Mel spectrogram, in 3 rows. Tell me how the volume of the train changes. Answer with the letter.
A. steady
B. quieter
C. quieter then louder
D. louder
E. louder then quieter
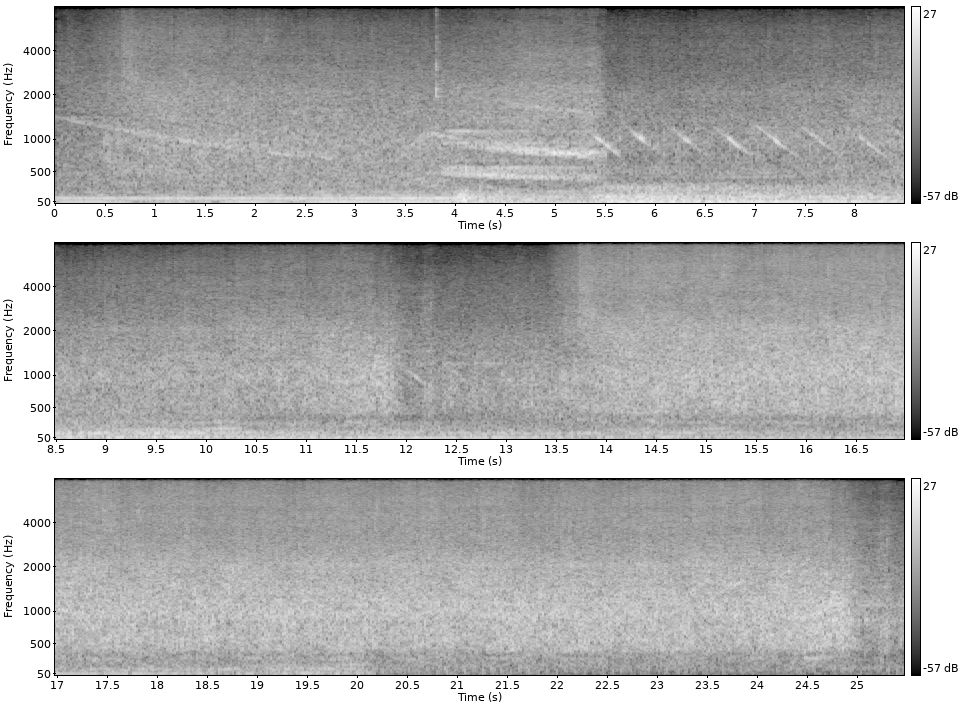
D.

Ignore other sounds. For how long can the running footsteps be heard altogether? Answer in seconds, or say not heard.
not heard.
